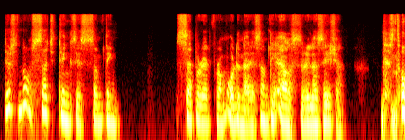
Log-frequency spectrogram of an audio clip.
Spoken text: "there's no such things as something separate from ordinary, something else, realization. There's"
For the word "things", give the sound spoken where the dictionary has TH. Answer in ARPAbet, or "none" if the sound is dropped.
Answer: T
